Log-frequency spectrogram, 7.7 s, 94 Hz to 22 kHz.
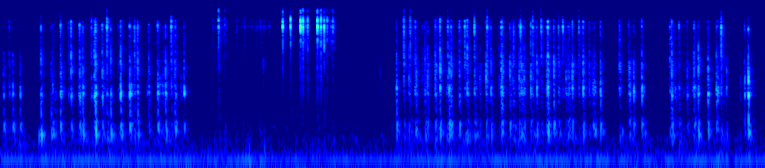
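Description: Fingertips and long nails type on a pastel dust silver D84 mechanical keyboard with plastic keycaps, making rapid, bright, sharp clicks over a steady low hum. The typing runs in dense bursts, thins to a few scattered taps in the middle, then picks up again.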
